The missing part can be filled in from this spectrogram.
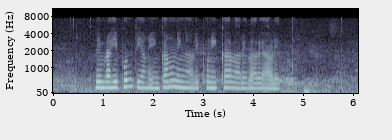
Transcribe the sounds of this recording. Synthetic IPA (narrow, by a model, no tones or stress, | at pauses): limɾaɦipʊnt̪ijaŋiŋkaŋnɪŋːalipunikalaɾelaɾea̰lɪt̪̚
